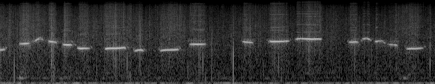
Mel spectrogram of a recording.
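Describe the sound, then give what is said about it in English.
A tin whistle plays a quick run of high, thin notes, rising and falling in a bouncy little tune, clear with no one talking. “A tin whistle.”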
